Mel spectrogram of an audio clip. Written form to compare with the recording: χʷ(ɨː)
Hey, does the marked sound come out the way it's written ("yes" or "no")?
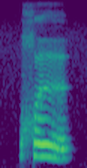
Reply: yes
